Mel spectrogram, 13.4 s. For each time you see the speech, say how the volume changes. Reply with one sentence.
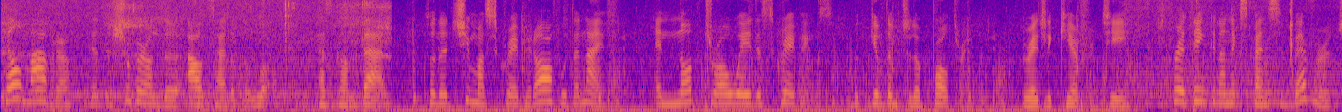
You can hear the speech from 0.0 to 13.3 s, at a steady volume.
